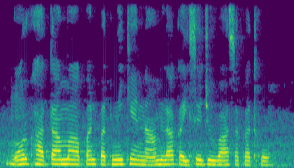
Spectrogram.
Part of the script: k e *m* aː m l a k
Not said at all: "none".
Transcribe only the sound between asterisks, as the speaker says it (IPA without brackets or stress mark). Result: n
